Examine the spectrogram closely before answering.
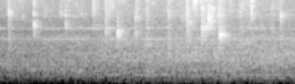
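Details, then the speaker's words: Tub shower leaking through the first-floor ceiling: steady splashing hiss of running water with scattered drips; the shower head is dripping into the valve plate when tipped down, and the shower head is to be replaced. "oh i found your problem see the shower head dripping right there yep when i tip it down it's going right in the plate"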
